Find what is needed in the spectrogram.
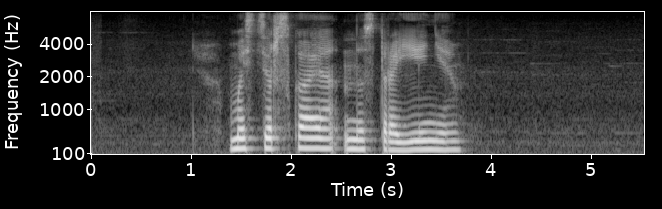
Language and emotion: Russian, neutral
